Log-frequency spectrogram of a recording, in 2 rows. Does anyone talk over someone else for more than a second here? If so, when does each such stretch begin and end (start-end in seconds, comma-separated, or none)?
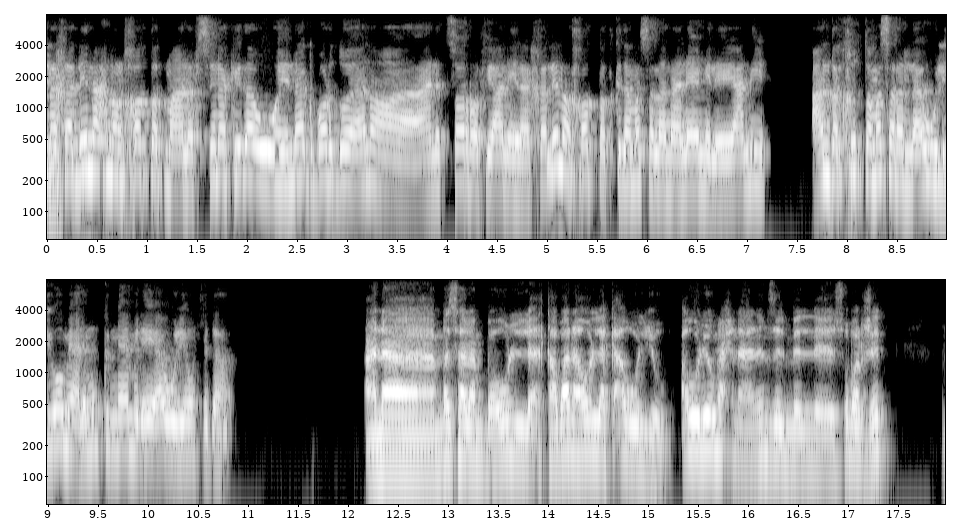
none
